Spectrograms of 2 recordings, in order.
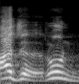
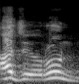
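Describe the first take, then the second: The two takes are said the same way.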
